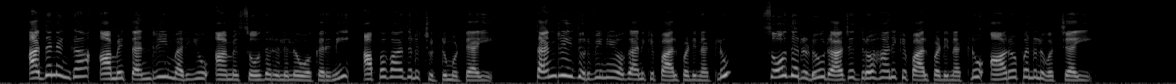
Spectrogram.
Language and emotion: Telugu, neutral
